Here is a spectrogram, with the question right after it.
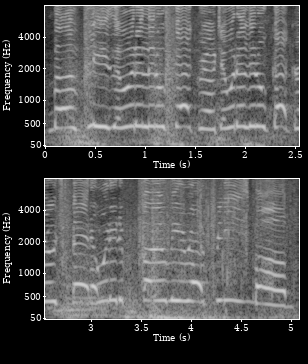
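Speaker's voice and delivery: put-on high pleading child voice; whiny kid. Gamer voicing a kid begging Mom for a pet, high whine. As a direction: beg Mom like a spoiled little kid. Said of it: "somebody throwing a tantrum".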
